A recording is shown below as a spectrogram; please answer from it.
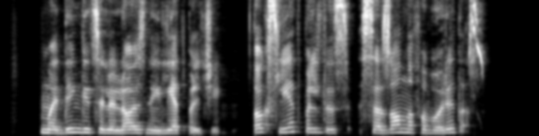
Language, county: Lithuanian, Vilnius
